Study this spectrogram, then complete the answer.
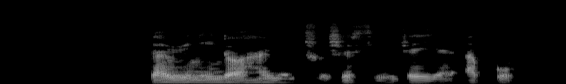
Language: Bamenyam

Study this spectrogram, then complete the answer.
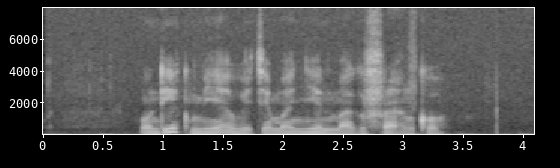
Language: Luo (Kenya and Tanzania)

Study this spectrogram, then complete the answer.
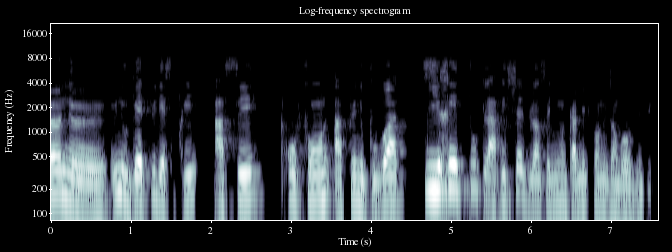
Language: French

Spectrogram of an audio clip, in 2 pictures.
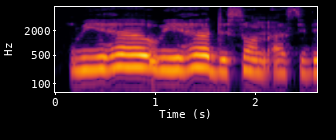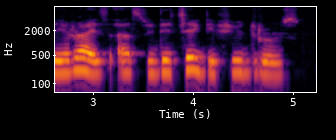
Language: Nigerian Pidgin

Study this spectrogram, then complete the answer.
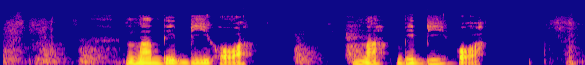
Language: Gbaya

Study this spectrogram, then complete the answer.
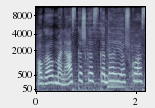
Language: Lithuanian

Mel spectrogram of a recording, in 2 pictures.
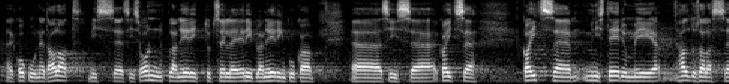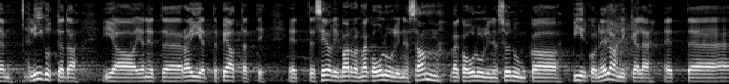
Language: Estonian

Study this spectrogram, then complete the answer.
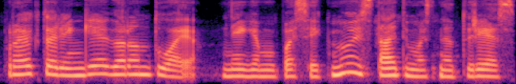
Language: Lithuanian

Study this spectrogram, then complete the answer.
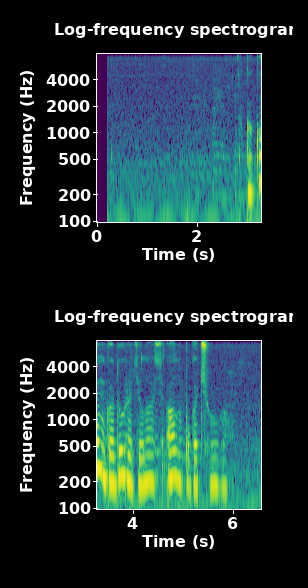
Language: Russian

